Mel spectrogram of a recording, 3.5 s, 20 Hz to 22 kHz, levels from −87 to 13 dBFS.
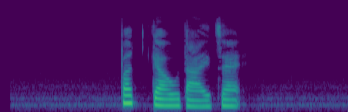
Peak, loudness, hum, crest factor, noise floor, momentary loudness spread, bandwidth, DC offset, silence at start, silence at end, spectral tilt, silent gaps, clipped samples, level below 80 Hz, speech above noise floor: -8 dBFS; -26 LUFS; none; 22 dB; -64 dBFS; 7 LU; 11 kHz; under 0.1%; 1.2 s; 1.1 s; -7 dB/octave; none; under 0.1%; -78 dBFS; 39 dB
